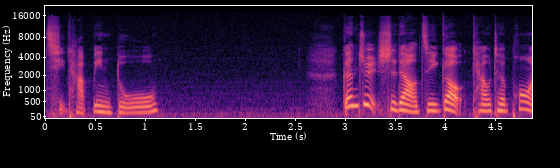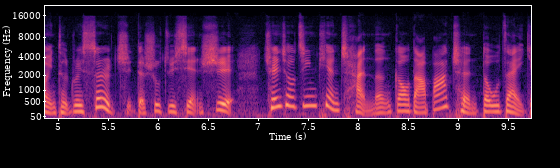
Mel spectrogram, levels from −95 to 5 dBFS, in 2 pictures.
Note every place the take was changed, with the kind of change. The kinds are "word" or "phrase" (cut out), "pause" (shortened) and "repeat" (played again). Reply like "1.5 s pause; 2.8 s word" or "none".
none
